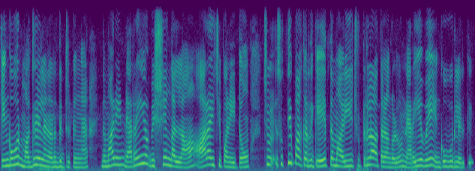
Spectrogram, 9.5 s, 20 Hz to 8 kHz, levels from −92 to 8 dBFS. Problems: none marked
